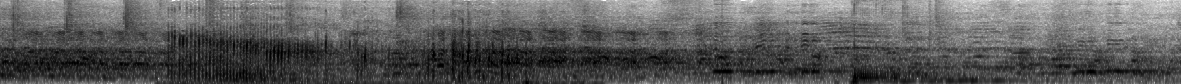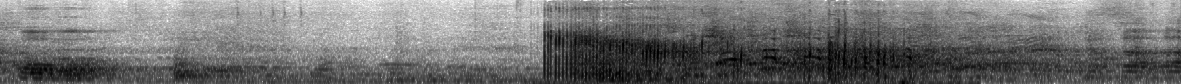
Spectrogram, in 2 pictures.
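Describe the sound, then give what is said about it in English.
A fart sound effect played to a room during a vote for the funniest sound effect, with noisy sputtering bursts over lively crowd chatter and laughter. “nominated for funniest sound effect, my personal favourite, the Sizzler fart.”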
